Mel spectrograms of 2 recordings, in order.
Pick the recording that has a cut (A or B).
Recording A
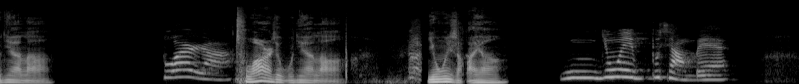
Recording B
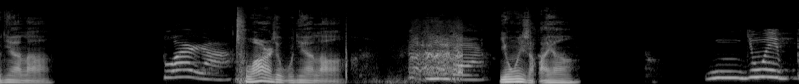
A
